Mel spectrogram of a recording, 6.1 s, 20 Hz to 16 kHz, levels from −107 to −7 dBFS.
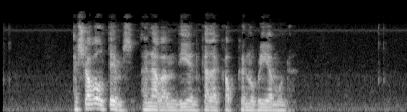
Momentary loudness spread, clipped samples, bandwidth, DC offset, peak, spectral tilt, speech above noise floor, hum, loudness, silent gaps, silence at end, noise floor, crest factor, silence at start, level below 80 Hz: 11 LU; under 0.1%; 9.2 kHz; under 0.1%; -4 dBFS; -6 dB/octave; 39 dB; none; -25 LUFS; none; 1.75 s; -63 dBFS; 22 dB; 1.1 s; -46 dBFS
